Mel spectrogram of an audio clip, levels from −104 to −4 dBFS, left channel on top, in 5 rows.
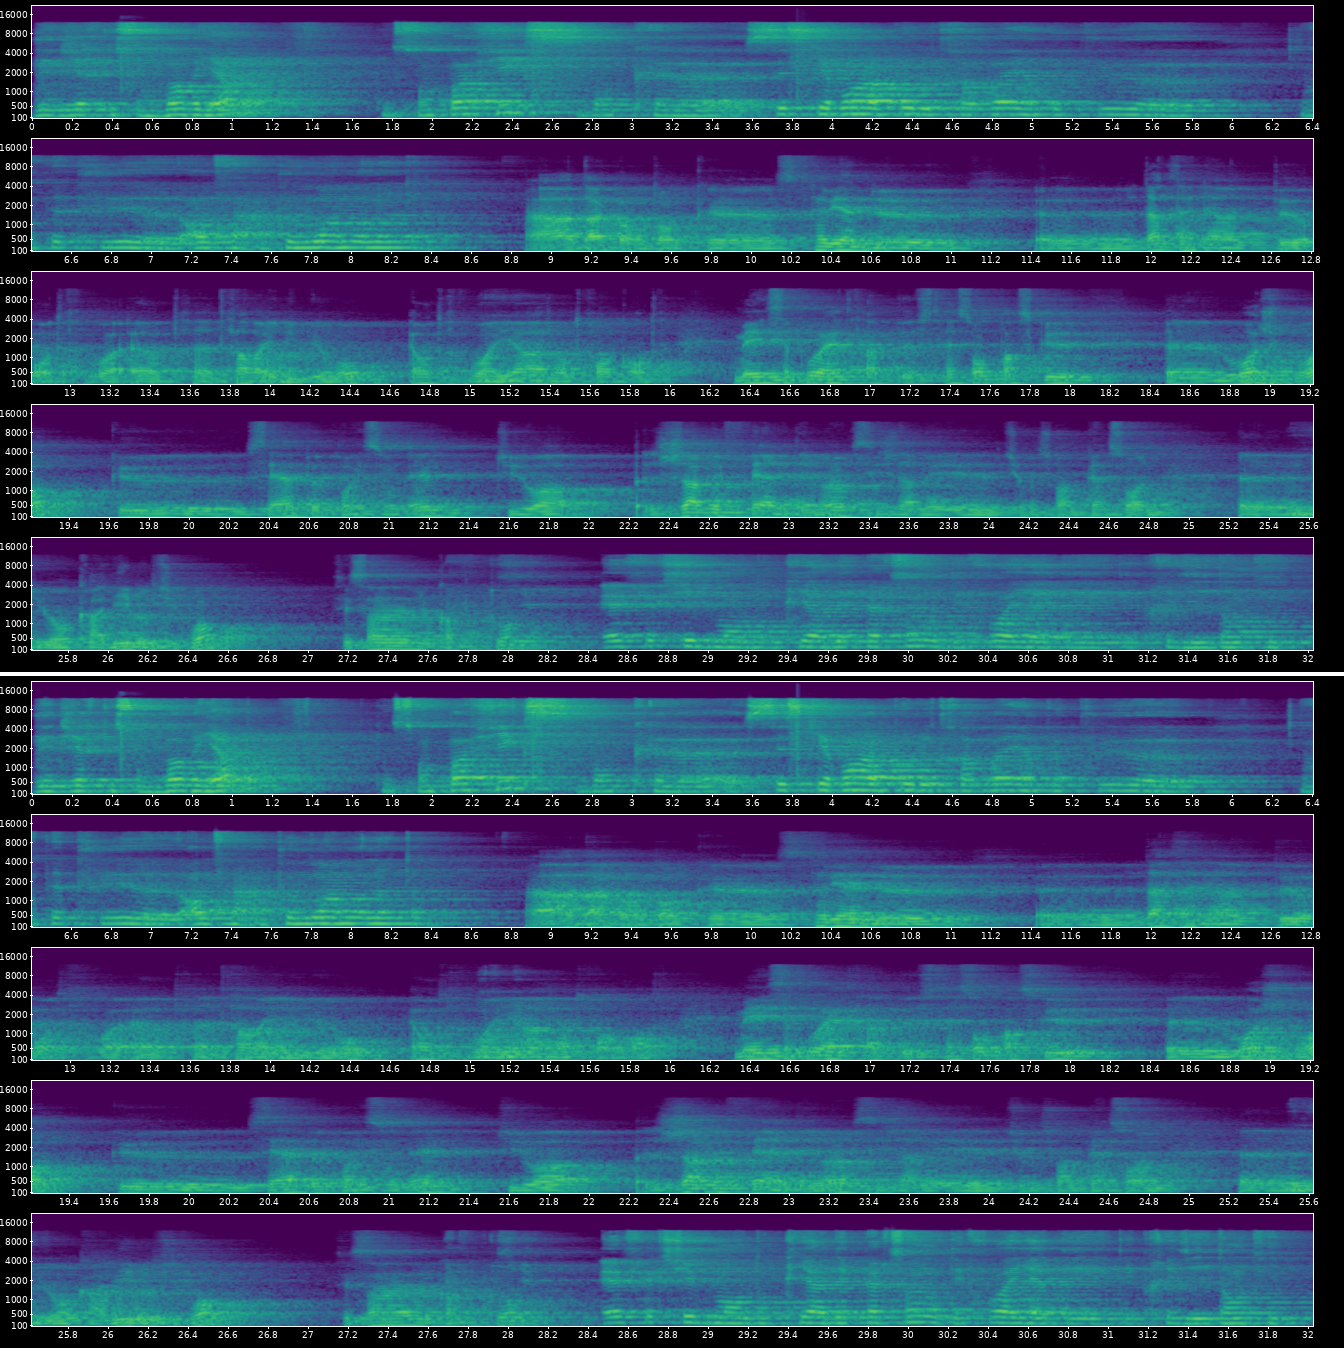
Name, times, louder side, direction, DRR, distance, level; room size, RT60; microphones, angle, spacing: voice 1, 0.0-1.4 1.7-5.8 6.3-8.4 15.0-15.3 25.5-25.7 28.0-28.1 28.5-31.8, right 2 dB, 25° right, -1 dB, 1.4 m, -32 dB
voice 2, 8.9-19.3 19.6-22.0 22.2-26.6 27.2-28.1, left 1 dB, 60° left, 2 dB, 1.3 m, -35 dB
10.0 x 5.4 x 8.1 m, 1.4 s
head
